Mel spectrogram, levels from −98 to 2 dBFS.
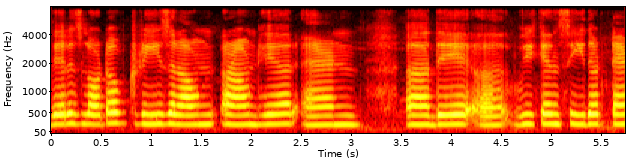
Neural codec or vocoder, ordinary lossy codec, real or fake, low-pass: none; none; real; 7.2 kHz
